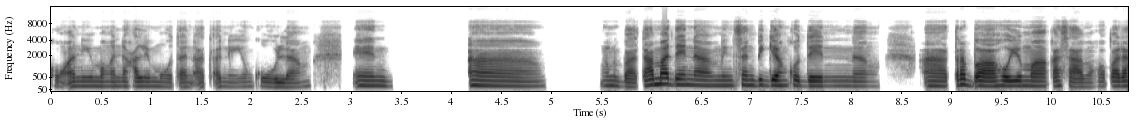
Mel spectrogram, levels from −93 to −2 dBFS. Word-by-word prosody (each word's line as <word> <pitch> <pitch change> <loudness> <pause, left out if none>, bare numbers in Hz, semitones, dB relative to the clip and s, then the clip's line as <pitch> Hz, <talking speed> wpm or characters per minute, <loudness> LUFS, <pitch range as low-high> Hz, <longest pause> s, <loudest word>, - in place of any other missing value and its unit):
kung - - -7
ano 165 - -2
'yung 165 0 -5
mga 160 0 -5
nakalimutan 155 -2 -5
at 150 - -6
ano 145 +1 -7
'yung 150 +2 -13
kulang. 145 0 -4 0.4
And, 180 -2 -2 0.8
ah, 170 -3 0 0.6
ano 180 -1 -5
ba, 150 -3 0
tama 210 +5 +6
din 210 -1 +2
na 185 -1 +2
minsan 185 +2 -2
bigyan 185 -1 +4
ko 185 +1 -1
din 170 0 0
ng, 160 -1 -5 0.5
ah, 170 -1 +1
trabaho 175 -4 +5
'yung 175 0 +3
mga 165 0 +4
kasama 145 -4 -2
ko 160 - -7
para 170 0 +2
170 Hz, 155 wpm, -21 LUFS, 160-180 Hz, 0.8 s, tama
